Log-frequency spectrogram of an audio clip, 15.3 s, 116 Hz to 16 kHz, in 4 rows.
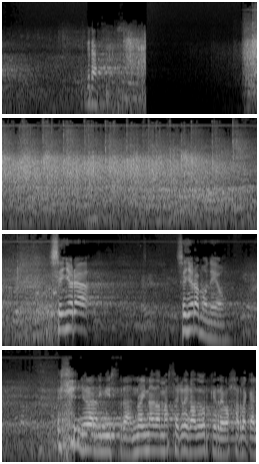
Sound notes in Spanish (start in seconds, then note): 3.5 Aplausos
